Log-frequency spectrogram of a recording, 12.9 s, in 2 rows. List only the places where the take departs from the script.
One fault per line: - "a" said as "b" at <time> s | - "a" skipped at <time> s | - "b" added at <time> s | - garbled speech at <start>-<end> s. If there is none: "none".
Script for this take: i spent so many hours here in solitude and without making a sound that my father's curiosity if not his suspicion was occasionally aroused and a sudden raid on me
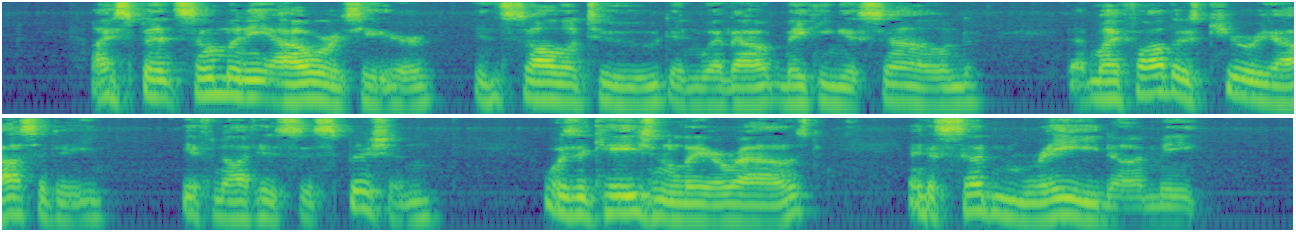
none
